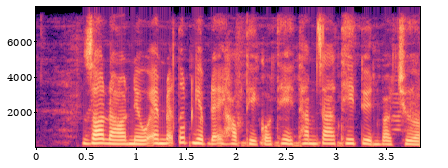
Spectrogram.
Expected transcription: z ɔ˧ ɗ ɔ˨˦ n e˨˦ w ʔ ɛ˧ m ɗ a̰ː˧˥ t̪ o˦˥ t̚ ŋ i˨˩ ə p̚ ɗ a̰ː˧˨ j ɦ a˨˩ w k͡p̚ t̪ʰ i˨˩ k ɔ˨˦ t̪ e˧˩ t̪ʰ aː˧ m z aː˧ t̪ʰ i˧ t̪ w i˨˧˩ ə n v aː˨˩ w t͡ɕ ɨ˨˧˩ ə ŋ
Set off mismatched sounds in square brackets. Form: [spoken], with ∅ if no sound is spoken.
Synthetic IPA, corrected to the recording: z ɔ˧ ɗ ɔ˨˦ n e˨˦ w ʔ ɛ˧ m ɗ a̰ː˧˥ t̪ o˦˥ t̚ ŋ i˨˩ ə p̚ ɗ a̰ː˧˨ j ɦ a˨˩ w k͡p̚ t̪ʰ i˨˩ k ɔ˨˦ [t̪ʰ] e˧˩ t̪ʰ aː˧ m z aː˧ t̪ʰ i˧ t̪ w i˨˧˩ ə n v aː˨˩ w t͡ɕ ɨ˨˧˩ ə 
